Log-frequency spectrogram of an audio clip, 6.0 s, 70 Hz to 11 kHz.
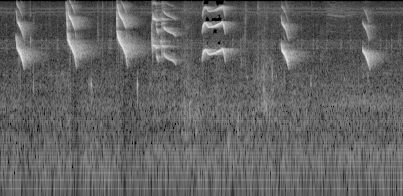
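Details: Osprey calls dated 11-10-17: a series of seven sharp, high, downslurred whistled chirps spaced about a second apart, some doubled or with a brief hold, over faint background hiss.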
